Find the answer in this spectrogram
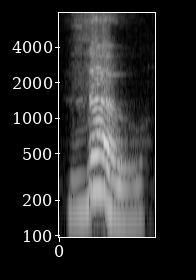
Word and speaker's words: though: Though, it makes the O sound. Though.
